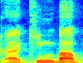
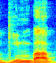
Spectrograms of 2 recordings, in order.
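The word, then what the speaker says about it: 김밥: So when you talk about kimbap or gimbap, whichever version you prefer to pronounce, basically you are to know that it's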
